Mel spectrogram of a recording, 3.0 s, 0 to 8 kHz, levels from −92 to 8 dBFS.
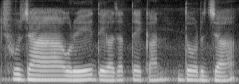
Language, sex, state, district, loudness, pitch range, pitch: Chakma, female, Tripura, Dhalai, -14 LUFS, 155-170 Hz, 160 Hz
